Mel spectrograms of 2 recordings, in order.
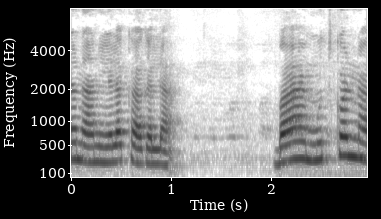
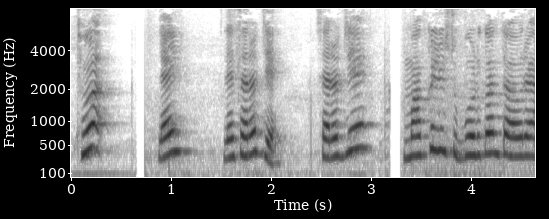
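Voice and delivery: calling out; 3 semitones higher than usual. Acted. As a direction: shout her awake across the house. Calling out to Saroji.

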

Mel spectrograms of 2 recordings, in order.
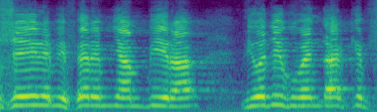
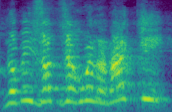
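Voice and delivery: mock scolding shout; 7 semitones higher, faster than usual. Friend scolding the father.

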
